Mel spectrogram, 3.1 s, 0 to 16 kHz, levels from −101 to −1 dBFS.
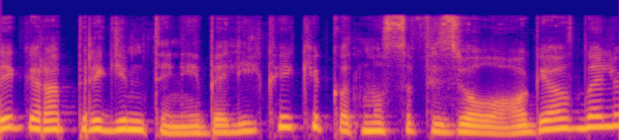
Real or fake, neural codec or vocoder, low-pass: fake; codec, 24 kHz, 0.9 kbps, WavTokenizer, medium speech release version 1; 10.8 kHz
